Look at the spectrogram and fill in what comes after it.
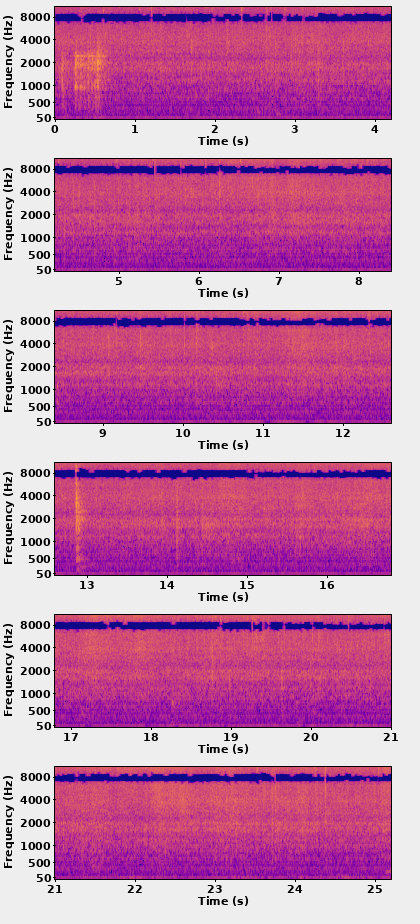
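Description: Beef and ramen noodles sizzling steadily as they stir-fry in a pan, tossed with chopsticks. There is a single sharp click about halfway through.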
